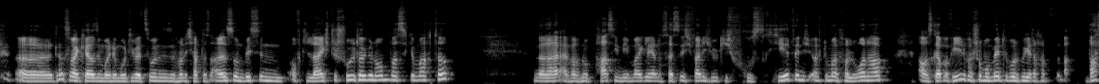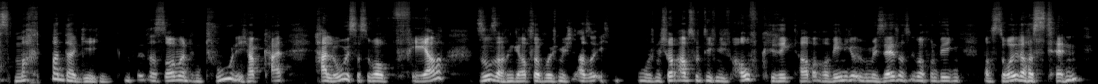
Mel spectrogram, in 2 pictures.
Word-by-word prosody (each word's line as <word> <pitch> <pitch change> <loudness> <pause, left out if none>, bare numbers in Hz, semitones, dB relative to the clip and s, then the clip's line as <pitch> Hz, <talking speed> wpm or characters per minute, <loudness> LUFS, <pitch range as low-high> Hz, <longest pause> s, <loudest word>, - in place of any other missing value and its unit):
Äh, 150 -1 +3
das 235 +5 -2
war 170 -2 +6
quasi 155 -1 +5
meine 150 0 +3
Motivation 150 +3 +2
und 160 - -1
so 155 -1 -2
ich 150 - -6
habe 155 - -1
das 150 - -6
alles 165 +1 +3
so 190 - +3
'n 170 - +1
bisschen 175 -3 -1
auf - - -8
die 160 - -10
leichte 165 +4 +2
Schulter 205 +1 +3
genommen, 210 0 +2
was 195 -1 -1
ich 195 - -14
gemacht 195 0 -3
habe. 245 +1 +3 0.8
Und 165 - -11
dann 155 -1 +2
halt 160 +1 +3
einfach 155 -1 -2
nur 155 +1 -4
passiv 165 0 -3
dem 155 - -5
erklären. 165 +1 0
Das 150 - -12
heißt, 155 - 0
ich 180 -1 -6
war 165 - +3
nicht 170 - -4
wirklich 155 -2 -8
frustriert, 175 - -2
wenn 220 - +1
ich 195 - -5
öfter 180 +1 -4
mal 180 - 0
verloren 170 +2 0
habe. 195 0 -1 0.2
Aber 165 - -1
es 145 - -6
gab 160 - +4
auf 170 - -4
jeden 215 +5 +1
Fall 190 - -1
schon 190 0 0
Momente, 180 +1 +1
wo 180 - +3
ich 170 - -2
mir 170 - +3
gedacht 165 0 -6
habe: 165 +1 -10
„Wa 210 - -11
was 200 +1 -4
macht 190 +4 -5
man 250 -4 +2
dagegen? 140 - -2
Was 175 -1 -8
soll 175 +2 +2
man 195 -2 +1
denn 145 -3 -10
tun? 235 - 0
Ich - - -5
habe - - +2
kein - - -1 0.3
hallo, 170 +5 +4
ist 220 - -1
das 160 - -6
überhaupt 155 -2 +2
fair?“ 295 0 +3 0.3
So 190 +6 +1
Sachen 150 -6 +1
gab's 150 0 0
da, 155 - +5
wo 150 - +2
ich 150 - -3
mich 150 -2 -6
also, 165 +3 +1
ich - - -12 0.2
wo 170 -2 -6
ich - - -8
mich 155 - -6
schon 185 +5 +2
absolut 180 0 0
definitiv 160 -5 -4
aufgeregt 160 -7 -1
habe, 150 +5 -1
aber 145 -5 -5
weniger 190 +5 +1
über 180 -4 -3
mich 150 -4 -4
selbst 190 +3 +5
als 190 0 -4
über 180 -4 -2
von 165 -1 -9
wegen, 165 -1 -2 0.2
was 140 -3 -6
soll 155 +7 +5
das 170 -3 +3
denn? 195 +8 0
170 Hz, 290 wpm, -22 LUFS, 155-190 Hz, 0.8 s, war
